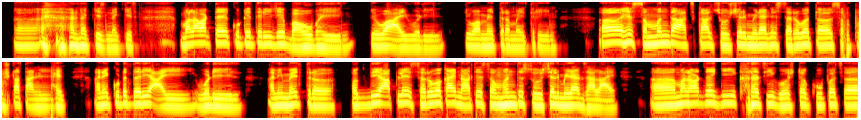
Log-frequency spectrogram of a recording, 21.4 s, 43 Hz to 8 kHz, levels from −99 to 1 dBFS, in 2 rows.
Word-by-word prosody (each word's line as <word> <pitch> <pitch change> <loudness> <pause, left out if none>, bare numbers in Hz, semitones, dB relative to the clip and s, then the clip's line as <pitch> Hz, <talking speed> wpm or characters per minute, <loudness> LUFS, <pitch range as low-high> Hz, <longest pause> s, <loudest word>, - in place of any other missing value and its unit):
अ, 145 - -7 0.7
नक्कीच, 135 -1 -3
नक्कीच. 120 +2 -7 0.6
मला 175 +2 +4
वाटतंय 180 0 +4
कुठेतरी 165 0 -2
जे 160 - +3
भाऊ-बहीण 125 -2 0 0.3
किंवा 135 0 +3
आई-वडील 115 -1 -2 0.3
किंवा 130 -1 0
मित्र-मैत्रीण. 120 -2 -6 0.6
अ, 175 - +4 0.2
हे 200 +2 +3
संबंध 170 +2 +1
आजकाल 155 -1 +2
सोशल 140 +3 -1
मीडियाने 145 0 0
सर्वतः 145 +3 0 0.2
तर 145 - +1
संपुष्टात 135 +3 -3
आणलेले 125 0 -2
आहेत 125 -1 -1 0.4
आणि 150 +2 +2
कुठेतरी 170 0 +1
आई, 125 0 0
वडील 130 -2 -1 0.4
आणि 145 +2 +1
मित्र 150 -1 0 0.4
अगदी 145 +5 +1
आपले 180 +2 0
सर्व 165 +4 +1
काही 180 0 +4
नातेसंबंध 155 +2 +1
सोशल 140 +2 0
मिडियात 145 0 +4
झाला 125 -2 +1
आहे. 110 0 +1 0.5
अ, 145 +1 +3
मला 170 +1 +3
वाटतं 180 +1 +2
की 180 0 -2
खरंच 160 0 +1
ही 170 - -1
गोष्ट 140 +1 -3
खूपच 145 +1 -4
अ, - - +1
145 Hz, 130 wpm, -16 LUFS, 130-160 Hz, 0.7 s, मला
